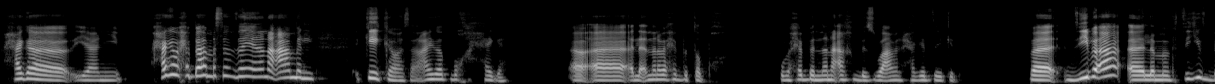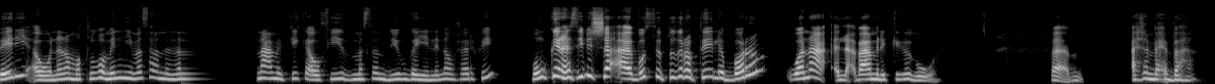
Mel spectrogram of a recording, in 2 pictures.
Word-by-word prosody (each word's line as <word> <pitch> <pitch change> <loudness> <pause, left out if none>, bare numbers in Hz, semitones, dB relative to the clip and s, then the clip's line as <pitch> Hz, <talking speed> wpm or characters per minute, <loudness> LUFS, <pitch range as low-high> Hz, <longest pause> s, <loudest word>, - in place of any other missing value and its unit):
حاجة 255 +1 -1 0.4
يعني، 195 +1 -9 0.3
حاجة 355 +6 0
باحبها 410 -1 +1
مثلًا 400 +1 -7
زي 370 - -1
إن 365 -2 -2
أنا 355 -3 +1
أعمل 300 -2 +1 0.5
كيكة 235 - 0
مثلًا، 180 - -12
عايزة 235 +2 -3
أطبخ 225 -2 -10
حاجة، 185 -6 -12 0.6
آآ - - -9 0.6
آآ - - -1
لإن 195 +2 -3
أنا 225 - -2
باحب 225 -1 -6
الطبخ، 205 - -13 0.5
وباحب 210 +2 -6
إن 205 -1 -2
أنا 210 0 -1
أخبز 205 -3 -7
وأعمل 190 +2 -3
حاجات 195 0 -9
زي 190 -2 -6
كده، - - -17 0.7
فدي 205 +6 +4
بقى 355 - +4
لمّا 205 -1 0
بتيجي 255 +10 -5
في 235 - -6
بالي 290 - +2
أو 205 0 0
إن 210 - -2
أنا 255 +2 +1
مطلوبة 260 +4 -1
مني 280 +2 +2
مثلًا 285 +4 -5
إن 245 -4 -1
أنا 250 0 -5 0.6
أعمل 275 -2 0
كيكة 255 0 -6
أو 215 - 0
في 250 +4 -4
مثلًا 240 +3 -2
ضيوف 240 +2 -2
جايين 215 -3 0
لنا 225 +4 -4
ومش 240 -1 -8
عارف 245 +2 -7
إيه، 430 +10 -7 0.3
ممكن 335 +8 +6
أسيب 330 +5 +4
الشقة 370 -9 +6
بّصّ 300 +9 -2
بتضرب 335 +1 -1
تقلب 315 - -1
برّه، 290 - +4 0.4
وأنا 275 +7 +3 0.3
لأ 215 +3 -1
باعمل 235 +1 +6
الكيكة 235 +2 -4
جوّه. 190 -4 -6 1.1
ف - - -5
م - - -2 0.5
عشان 255 +3 0
باحبها. 220 -3 -2
240 Hz, 170 wpm, -21 LUFS, 210-295 Hz, 1.1 s, ممكن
